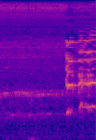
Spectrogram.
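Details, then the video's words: Rooster crowing once more behind a man's voice; a faint steady tone is followed by a sudden loud, harsh, many-toned crow that starts sharply and holds to the end. "O Galo tá cantando de novo. Tô fora."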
